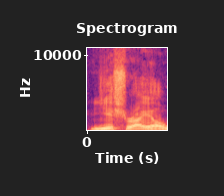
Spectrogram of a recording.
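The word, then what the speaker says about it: ישראל: This, by the way, is the Hebrew word Israel. Yes. Yesel would be the way that would be uh pronounced.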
